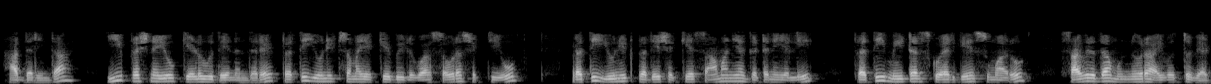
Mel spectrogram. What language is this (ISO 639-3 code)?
kan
